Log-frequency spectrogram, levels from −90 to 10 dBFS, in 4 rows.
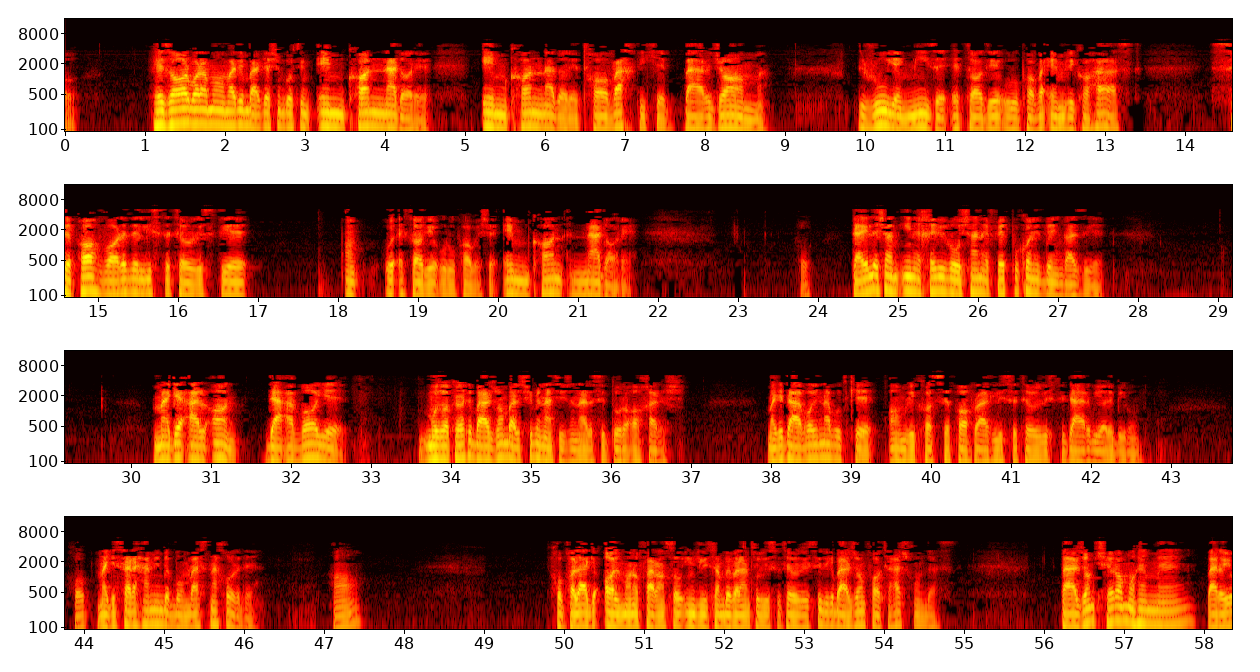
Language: Persian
